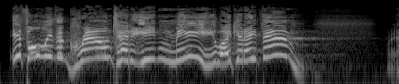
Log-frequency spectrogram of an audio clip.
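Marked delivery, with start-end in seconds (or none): 0.1-3.8 high, loud overwrought wail; mock tragic lament from the grumbling people; melodramatic whine. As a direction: ham up the wish to have died. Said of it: "How melodramatic is that?".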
